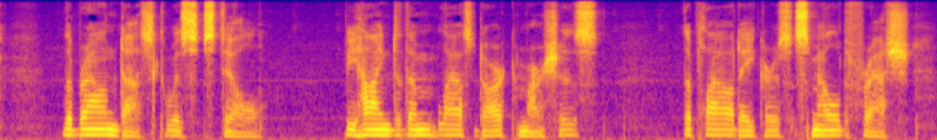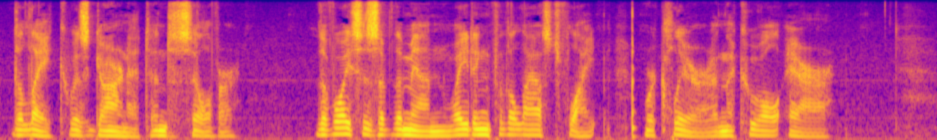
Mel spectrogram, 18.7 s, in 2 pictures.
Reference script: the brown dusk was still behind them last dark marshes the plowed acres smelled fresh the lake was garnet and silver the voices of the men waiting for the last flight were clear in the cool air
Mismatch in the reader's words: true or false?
false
